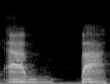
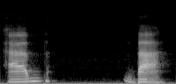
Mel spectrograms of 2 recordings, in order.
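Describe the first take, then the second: First: The syllables run together without any break. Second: There is a break between the two syllables. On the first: The speaker calls it right. "You have to say" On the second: The speaker calls it wrong. "you don't leave a gap. So you can't say"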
